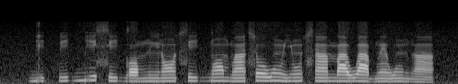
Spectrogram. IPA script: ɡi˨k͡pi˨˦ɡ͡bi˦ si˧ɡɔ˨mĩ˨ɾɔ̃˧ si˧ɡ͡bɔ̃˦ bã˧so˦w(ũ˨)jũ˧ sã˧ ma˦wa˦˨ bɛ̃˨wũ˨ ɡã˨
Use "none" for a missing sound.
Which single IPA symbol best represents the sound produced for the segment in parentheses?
ũ˦˨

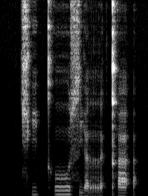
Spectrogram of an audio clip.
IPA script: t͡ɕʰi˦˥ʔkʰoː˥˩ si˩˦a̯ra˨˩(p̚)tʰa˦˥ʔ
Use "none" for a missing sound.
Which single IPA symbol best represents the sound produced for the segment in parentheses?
k̚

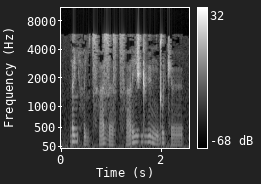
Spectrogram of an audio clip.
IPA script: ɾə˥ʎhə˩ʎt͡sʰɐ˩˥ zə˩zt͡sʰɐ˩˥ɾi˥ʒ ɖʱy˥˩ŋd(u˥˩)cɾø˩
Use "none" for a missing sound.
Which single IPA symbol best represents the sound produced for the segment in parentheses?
u˥˩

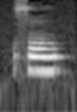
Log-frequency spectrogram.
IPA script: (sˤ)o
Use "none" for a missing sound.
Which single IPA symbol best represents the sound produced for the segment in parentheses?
sˤ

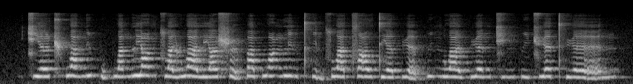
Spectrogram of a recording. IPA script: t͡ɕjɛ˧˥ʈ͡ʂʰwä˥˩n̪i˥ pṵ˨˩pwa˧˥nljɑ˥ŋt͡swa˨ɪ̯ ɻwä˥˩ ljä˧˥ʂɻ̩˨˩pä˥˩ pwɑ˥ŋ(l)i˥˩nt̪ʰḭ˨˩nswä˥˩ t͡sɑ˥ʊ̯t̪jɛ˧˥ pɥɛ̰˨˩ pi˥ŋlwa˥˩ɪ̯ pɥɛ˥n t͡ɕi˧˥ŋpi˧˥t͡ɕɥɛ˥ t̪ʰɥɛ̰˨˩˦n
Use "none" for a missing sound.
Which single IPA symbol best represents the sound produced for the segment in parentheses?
l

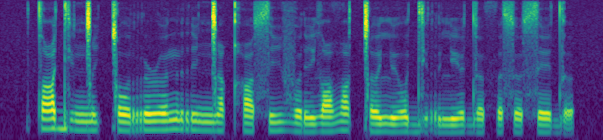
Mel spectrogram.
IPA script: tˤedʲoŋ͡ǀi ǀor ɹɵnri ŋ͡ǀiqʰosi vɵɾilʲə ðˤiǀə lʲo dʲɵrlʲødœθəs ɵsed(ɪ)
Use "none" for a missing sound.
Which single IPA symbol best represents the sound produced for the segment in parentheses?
ə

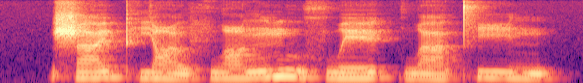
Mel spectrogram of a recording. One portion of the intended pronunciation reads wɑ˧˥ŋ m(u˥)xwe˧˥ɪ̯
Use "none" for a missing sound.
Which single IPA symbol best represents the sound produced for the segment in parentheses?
u˥˩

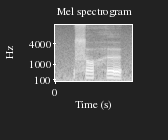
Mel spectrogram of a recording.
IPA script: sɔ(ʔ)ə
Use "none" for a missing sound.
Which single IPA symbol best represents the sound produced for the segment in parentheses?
h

